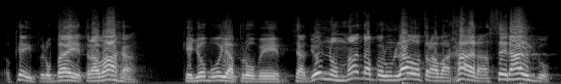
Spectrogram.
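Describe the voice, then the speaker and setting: A middle-aged man preaching a sermon as pastor, earnest, with quiet asides. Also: high-pitched, lively intonation, moderate pace.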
